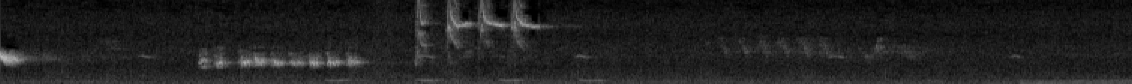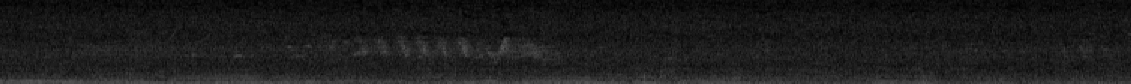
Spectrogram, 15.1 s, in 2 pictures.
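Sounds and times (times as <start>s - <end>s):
birds chirping: 0.0s - 15.0s
bird trills: 1.3s - 4.0s
steady low hum: 3.7s - 15.0s.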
